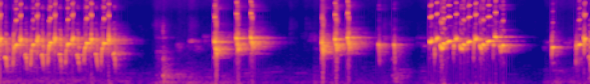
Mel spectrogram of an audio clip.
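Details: Sooty-headed bulbul in long 'ropel' singing, used as a lure to provoke other bulbuls into answering: bursts of bubbly, chattering notes near the upper-middle range, broken by short pauses, with echoing tails on each note.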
